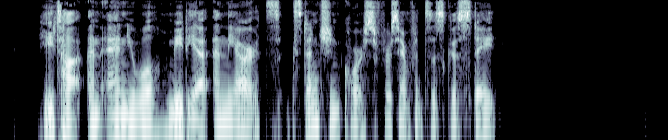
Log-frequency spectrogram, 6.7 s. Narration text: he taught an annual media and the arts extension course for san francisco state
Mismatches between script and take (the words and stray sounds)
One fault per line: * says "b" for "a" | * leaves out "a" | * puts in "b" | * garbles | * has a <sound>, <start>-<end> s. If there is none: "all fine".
all fine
